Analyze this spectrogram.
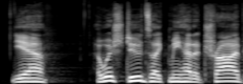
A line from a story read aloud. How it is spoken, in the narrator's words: he finally said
